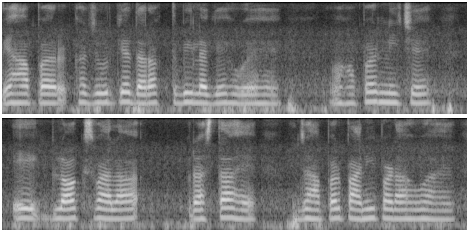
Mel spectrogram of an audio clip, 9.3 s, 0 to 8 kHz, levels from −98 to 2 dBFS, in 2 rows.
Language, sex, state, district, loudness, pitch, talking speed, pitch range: Hindi, female, Gujarat, Valsad, -20 LUFS, 205 Hz, 150 wpm, 195-215 Hz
